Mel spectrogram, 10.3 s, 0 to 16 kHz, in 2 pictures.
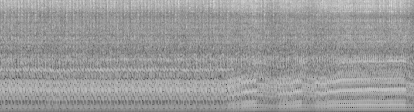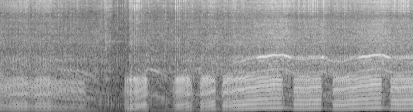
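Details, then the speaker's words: Husqvarna 128LD two-stroke string trimmer after fuel line replacement, started on half choke from cold: crisp buzzing idle that rises cleanly and snaps back on quick throttle blips with no hesitation; normal running. "that's a beautiful thing and now we'll have to see how it runs over time"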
